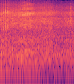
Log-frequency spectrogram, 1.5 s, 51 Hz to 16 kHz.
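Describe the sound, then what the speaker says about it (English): Scooter engines at the 2025 Isle of Wight scooter rally, a loud, continuous buzzing drone of small motors running together nearby, with no talking. "Every year, hundreds and hundreds of scooters descend upon the Isle of Wight,"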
